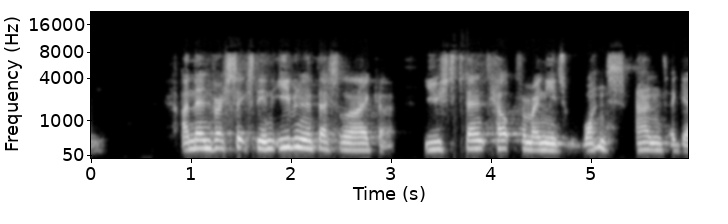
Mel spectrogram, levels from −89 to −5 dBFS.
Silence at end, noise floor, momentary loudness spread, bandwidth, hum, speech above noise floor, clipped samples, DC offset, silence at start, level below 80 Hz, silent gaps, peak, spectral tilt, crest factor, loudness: 0 s; -84 dBFS; 7 LU; 8.6 kHz; none; 65 dB; under 0.1%; under 0.1%; 0 s; -68 dBFS; none; -4 dBFS; -3.5 dB/octave; 16 dB; -19 LUFS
